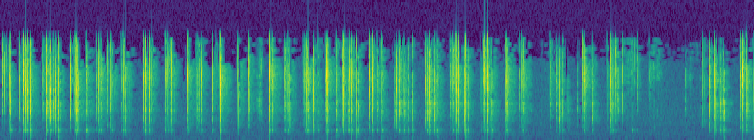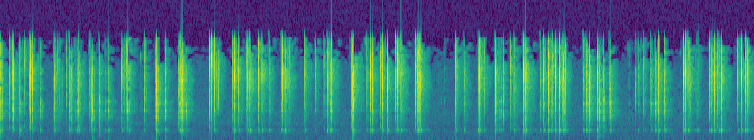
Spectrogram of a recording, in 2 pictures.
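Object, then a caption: Glass candle jar filled with wax. Long red nails scratch and tap the front of a large glass Yankee Candle jar with a paper label, full of wax. Rapid, bright, clicky taps and scratches come in dense bursts, each dying away almost instantly with no low end, and there is a brief pause midway before the tapping resumes.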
